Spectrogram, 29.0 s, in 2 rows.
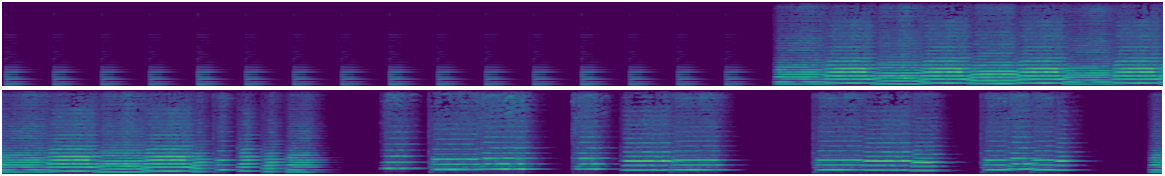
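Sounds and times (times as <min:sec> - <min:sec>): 
flute method exercise: 0:09.7 - 0:18.6, 0:19.2 - 0:23.7, 0:24.6 - 0:28.1, 0:28.9 - 0:29.0.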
